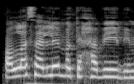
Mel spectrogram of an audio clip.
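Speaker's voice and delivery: normal talking voice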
